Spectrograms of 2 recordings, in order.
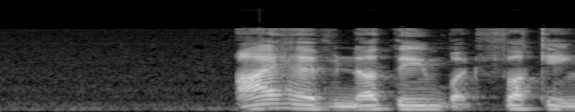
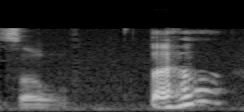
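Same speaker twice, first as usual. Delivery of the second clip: high, baffled the hell; a squeaky, stunned question; incredulous; 10 semitones higher than usual. Real, not acted. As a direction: voice jumps up in disbelief. Exasperated disbelief at bad dialogue.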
